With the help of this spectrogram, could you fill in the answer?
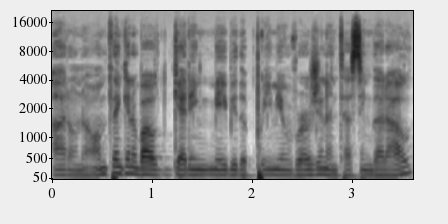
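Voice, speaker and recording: In an Albanian accent, a man talks at medium pitch in a dark, mellow tone with fairly even intonation, on a very clean recording with a silent background. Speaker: startup founder. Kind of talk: solo podcast monologue. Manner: casual, with many fillers.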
